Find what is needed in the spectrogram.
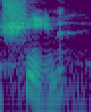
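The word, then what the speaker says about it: שׁ: a dot above it and if the dot is above it and to the right it is a sheen and it is pronounced as we would pronounce our English sh-shut and if the dot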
